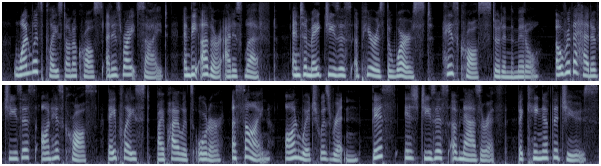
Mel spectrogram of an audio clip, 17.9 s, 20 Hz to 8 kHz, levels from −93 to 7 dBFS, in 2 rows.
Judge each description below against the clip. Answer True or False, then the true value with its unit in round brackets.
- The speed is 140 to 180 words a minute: False (200 wpm)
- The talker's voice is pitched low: False (230 Hz)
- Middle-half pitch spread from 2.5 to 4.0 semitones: False (4.4 semitones)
